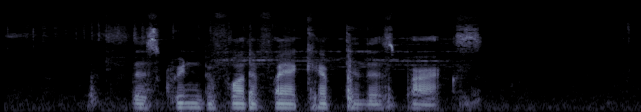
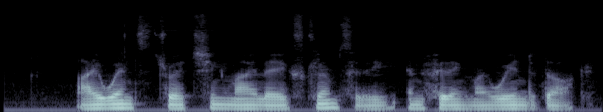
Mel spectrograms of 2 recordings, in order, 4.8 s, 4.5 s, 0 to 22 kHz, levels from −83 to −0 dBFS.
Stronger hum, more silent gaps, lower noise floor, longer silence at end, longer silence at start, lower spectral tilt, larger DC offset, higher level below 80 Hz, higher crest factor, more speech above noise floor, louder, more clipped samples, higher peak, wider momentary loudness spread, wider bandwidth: neither; neither; first, -74 dBFS vs -51 dBFS; first, 1.2 s vs 0.25 s; second, 0.05 s vs 0.55 s; second, -3.5 dB/octave vs -9.5 dB/octave; neither; second, -74 dBFS vs -48 dBFS; about the same, 22 dB vs 18 dB; first, 35 dB vs 25 dB; second, -40 LUFS vs -26 LUFS; neither; second, -20 dBFS vs -8 dBFS; about the same, 10 LU vs 9 LU; first, 15.5 kHz vs 9.6 kHz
